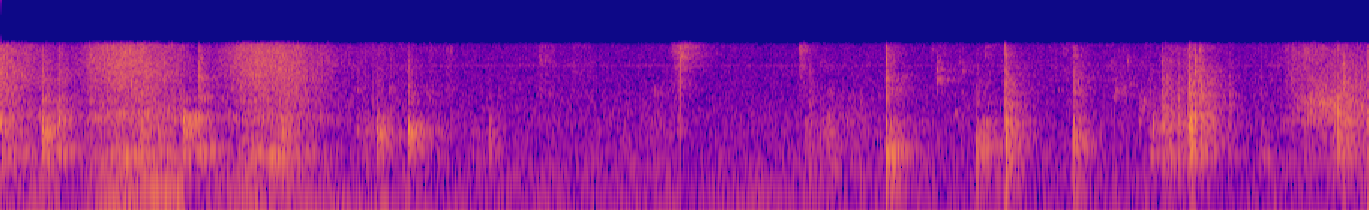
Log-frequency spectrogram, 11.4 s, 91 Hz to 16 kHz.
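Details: 3M spin mop after repair (spinner screw mechanism removed, cleaned and regreased) that had been noisy and stiff: only soft water swishing in uneven bursts as it spins, no grinding or squeal; normal operation.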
